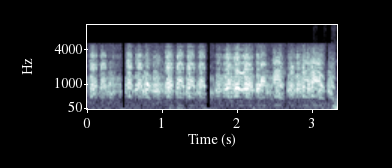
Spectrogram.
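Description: A goose honks in rapid, harsh, nasal bursts, several loud honks run together over about three seconds with brief pauses between.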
